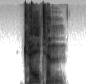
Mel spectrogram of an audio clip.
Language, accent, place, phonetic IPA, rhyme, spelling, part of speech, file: German, Germany, Berlin, [ˈkaltəm], -altəm, kaltem, adjective, De-kaltem.ogg
- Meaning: strong dative masculine/neuter singular of kalt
